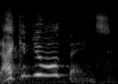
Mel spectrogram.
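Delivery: high, chirpy mock quote of the verse; mock half-quote. Shown as a demonstration. Preacher mocking people who half-quote Paul, high and chirpy. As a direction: toss off the half verse as a joke. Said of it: "Just quote a little bit of it".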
